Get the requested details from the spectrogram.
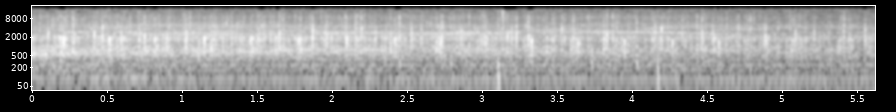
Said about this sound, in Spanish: Quiero, entre paréntesis, hacer un reconocimiento especial y pedir un aplauso de todos para el comité organizador de este festival. Se merecen un aplauso y una ovación de todos nosotros.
